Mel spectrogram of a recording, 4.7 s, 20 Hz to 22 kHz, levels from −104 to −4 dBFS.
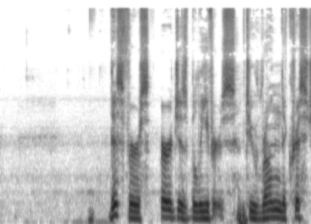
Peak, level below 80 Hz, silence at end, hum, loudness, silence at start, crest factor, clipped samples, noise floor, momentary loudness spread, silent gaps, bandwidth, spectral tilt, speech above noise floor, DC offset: -10 dBFS; -44 dBFS; 0 s; none; -24 LUFS; 1.35 s; 16 dB; under 0.1%; -65 dBFS; 7 LU; none; 19.5 kHz; -5 dB/octave; 41 dB; under 0.1%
